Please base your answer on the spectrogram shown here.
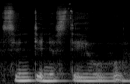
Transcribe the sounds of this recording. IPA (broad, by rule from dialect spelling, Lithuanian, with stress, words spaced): ˈsʲʊnʲtʲɪnʲʊs tɐɪ jɛʊ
